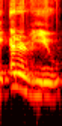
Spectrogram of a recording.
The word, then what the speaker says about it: interview: So when N is followed by T, you can delete the T sound and you can say interview instead of saying interview.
